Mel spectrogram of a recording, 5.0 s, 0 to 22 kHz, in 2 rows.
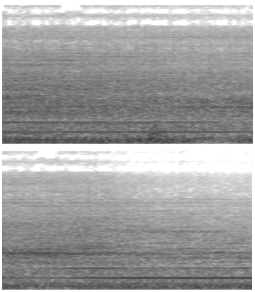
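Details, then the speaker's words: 1992 Corvette LT1 V8, 751 miles, stored since new, new fuel pump and injectors: steady, even cold idle with constant hum of the air injection pumps over it; engine smooth and healthy. "Good old LT1. Air pumps are running."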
